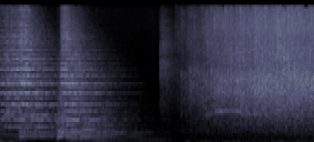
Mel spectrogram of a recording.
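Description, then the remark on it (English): An enthusiastic crowd at SEPO's sold-out first concert in Bremen, given by Syrian musicians, bursts into loud, sustained applause as the last chords of a piece ring out and fade. The steady clapping continues to the end. “The group actually ran out of encores and had to play one piece over again for the enthusiastic crowd.”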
